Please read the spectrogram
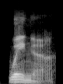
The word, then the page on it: winger: British English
